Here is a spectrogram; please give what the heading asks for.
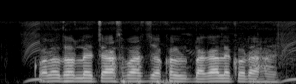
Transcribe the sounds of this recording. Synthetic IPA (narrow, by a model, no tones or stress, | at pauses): kɔlɔd̪ʱɔɾlet͡ʃasbasd͡ʒɔkʰɔlbaɡalekɔɾaɦɔe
